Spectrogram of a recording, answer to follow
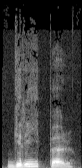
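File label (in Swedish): "griper", Swedish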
